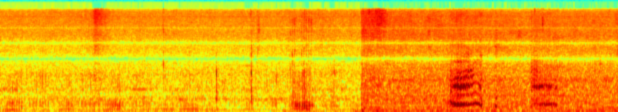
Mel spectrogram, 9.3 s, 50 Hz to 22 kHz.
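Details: Mother cat with her Scottish Fold kittens, born July 22, 2012, in their first month, indoors; low rumbling purr-like sound at first, then two short harmonic meows, the first rising and falling, about a second apart near the end.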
